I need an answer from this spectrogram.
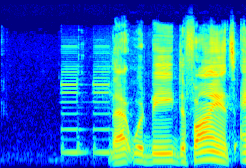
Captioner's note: buzzer beeps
